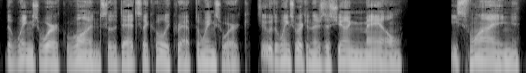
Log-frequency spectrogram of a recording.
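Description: A man hosting a sleep podcast, telling stories in a casual, meandering way with a gravelly voice, often halting and trailing off mid-thought. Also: mid-range voice, dark tone, no echo, clean studio sound. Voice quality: gravelly, creaky voice. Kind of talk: rambling casual bedtime storytelling monologue.

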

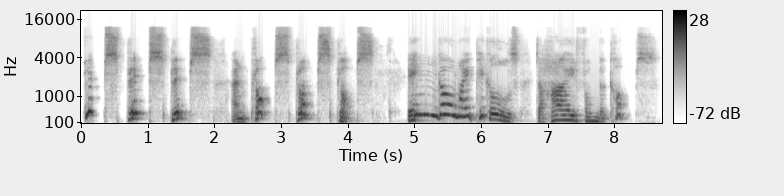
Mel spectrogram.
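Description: A man voicing a gleeful, creepy thief in a comic story, tittering and chanting rhymes in drawn-out words. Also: high voice, huge pitch swings, voice pushed up, heavily acted. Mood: singing. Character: gleeful, creepy sing-song pickle-hoarding thief.

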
